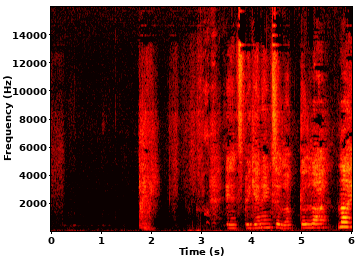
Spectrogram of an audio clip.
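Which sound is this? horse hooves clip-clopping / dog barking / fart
fart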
